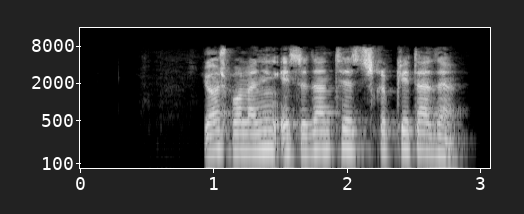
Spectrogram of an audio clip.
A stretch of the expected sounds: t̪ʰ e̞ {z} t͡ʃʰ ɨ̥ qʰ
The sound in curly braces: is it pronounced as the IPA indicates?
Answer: yes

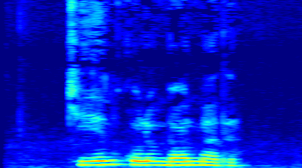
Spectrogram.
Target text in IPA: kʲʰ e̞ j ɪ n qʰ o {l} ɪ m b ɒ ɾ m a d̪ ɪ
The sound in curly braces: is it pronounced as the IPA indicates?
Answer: yes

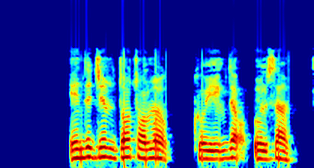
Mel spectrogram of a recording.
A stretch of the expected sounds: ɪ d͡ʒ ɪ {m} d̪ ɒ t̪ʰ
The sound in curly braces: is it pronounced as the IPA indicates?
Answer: yes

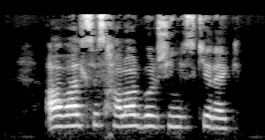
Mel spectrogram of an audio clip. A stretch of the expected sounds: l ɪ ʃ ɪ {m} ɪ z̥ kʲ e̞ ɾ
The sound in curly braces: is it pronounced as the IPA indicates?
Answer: no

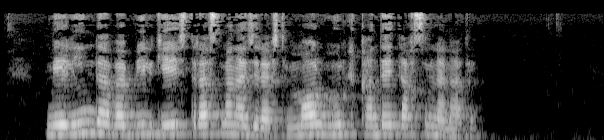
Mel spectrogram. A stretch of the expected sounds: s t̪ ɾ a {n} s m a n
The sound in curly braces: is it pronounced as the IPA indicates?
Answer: no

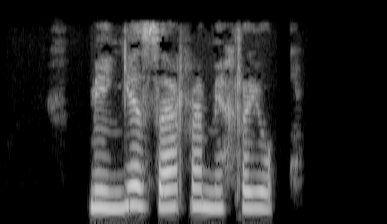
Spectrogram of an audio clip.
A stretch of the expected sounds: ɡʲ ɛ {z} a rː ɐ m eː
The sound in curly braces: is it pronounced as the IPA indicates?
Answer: yes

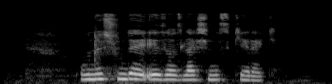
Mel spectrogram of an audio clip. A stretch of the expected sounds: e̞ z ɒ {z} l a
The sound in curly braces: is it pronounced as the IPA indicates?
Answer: yes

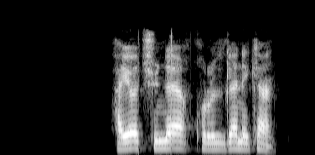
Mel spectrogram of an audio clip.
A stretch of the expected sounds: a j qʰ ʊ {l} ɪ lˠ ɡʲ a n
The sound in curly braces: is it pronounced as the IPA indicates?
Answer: no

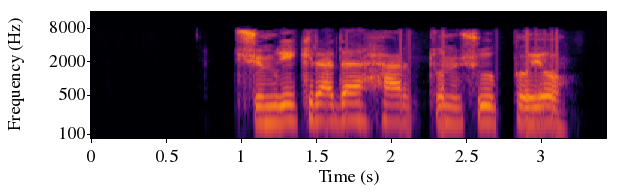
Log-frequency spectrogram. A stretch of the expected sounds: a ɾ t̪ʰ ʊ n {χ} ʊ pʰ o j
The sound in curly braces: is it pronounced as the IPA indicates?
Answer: no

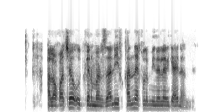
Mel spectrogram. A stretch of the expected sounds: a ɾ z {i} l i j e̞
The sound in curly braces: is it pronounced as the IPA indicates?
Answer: no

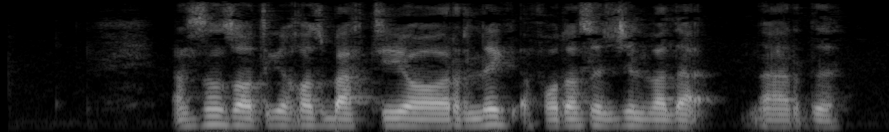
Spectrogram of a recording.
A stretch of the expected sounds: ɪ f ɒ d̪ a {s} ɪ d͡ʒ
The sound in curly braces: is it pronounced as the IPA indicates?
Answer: yes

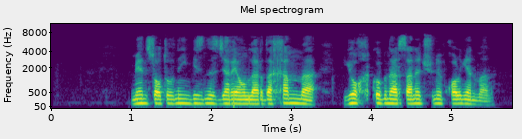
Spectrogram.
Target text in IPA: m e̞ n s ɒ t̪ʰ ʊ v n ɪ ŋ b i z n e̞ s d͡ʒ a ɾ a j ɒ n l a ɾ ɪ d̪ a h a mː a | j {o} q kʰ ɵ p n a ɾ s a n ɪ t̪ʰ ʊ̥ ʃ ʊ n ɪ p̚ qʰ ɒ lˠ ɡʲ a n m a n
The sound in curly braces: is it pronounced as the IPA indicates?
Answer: yes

